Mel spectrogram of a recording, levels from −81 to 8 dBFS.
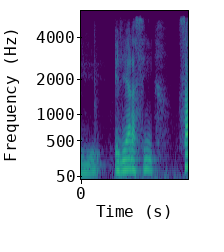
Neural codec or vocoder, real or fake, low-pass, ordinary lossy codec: none; real; 5.4 kHz; none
